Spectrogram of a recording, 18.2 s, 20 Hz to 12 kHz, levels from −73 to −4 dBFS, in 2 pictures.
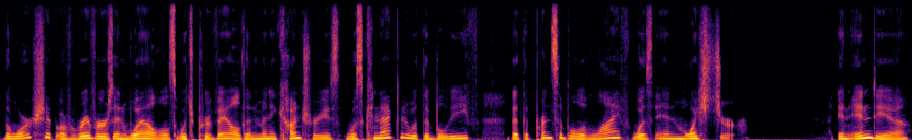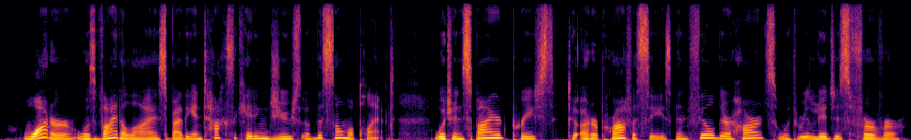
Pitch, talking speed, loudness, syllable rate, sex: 190 Hz, 165 wpm, -19 LUFS, 5.3 syllables/s, female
